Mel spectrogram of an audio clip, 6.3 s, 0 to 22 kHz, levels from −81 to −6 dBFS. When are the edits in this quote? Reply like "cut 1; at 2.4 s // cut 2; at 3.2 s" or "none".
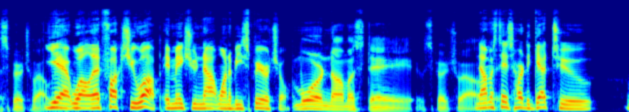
cut 1; at 2.9 s

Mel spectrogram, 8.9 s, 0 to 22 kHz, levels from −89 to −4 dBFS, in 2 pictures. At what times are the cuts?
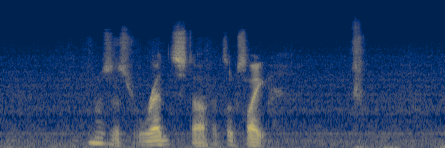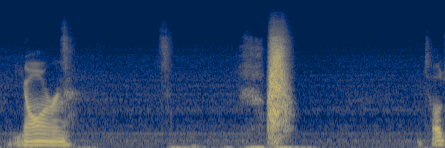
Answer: none

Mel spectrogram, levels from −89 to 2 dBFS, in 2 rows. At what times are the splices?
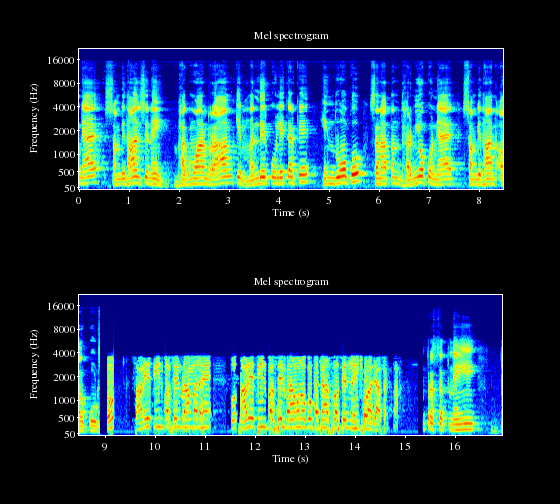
cut 1; at 8.9 s // cut 2; at 15.4 s

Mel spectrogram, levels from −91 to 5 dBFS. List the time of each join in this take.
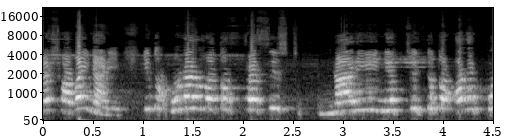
none

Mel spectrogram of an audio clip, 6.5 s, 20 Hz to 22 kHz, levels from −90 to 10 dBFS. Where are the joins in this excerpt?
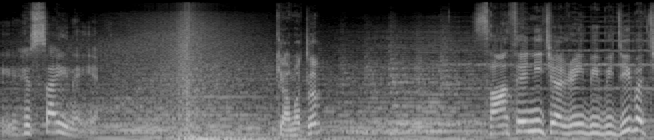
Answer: cut 1; at 4.7 s

